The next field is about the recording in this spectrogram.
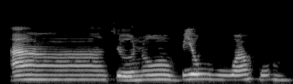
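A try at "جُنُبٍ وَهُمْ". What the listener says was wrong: Nah, itu masih ang ya, tapi Junubi wa hum la yash'urun.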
